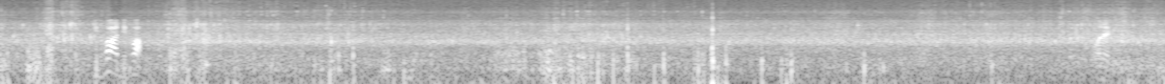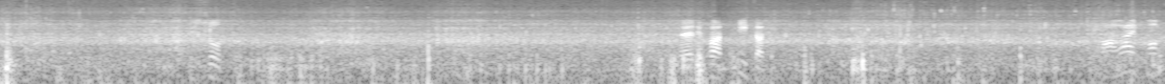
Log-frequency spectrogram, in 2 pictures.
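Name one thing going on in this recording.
A river rushes and gurgles close by.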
